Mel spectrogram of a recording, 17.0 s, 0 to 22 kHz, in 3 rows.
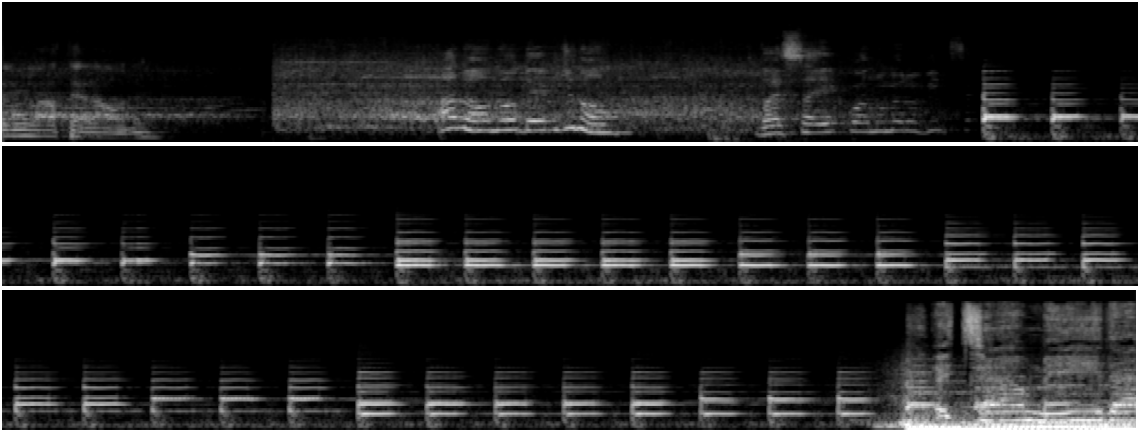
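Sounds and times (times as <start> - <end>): keyboard chords: 4.9 - 17.0.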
